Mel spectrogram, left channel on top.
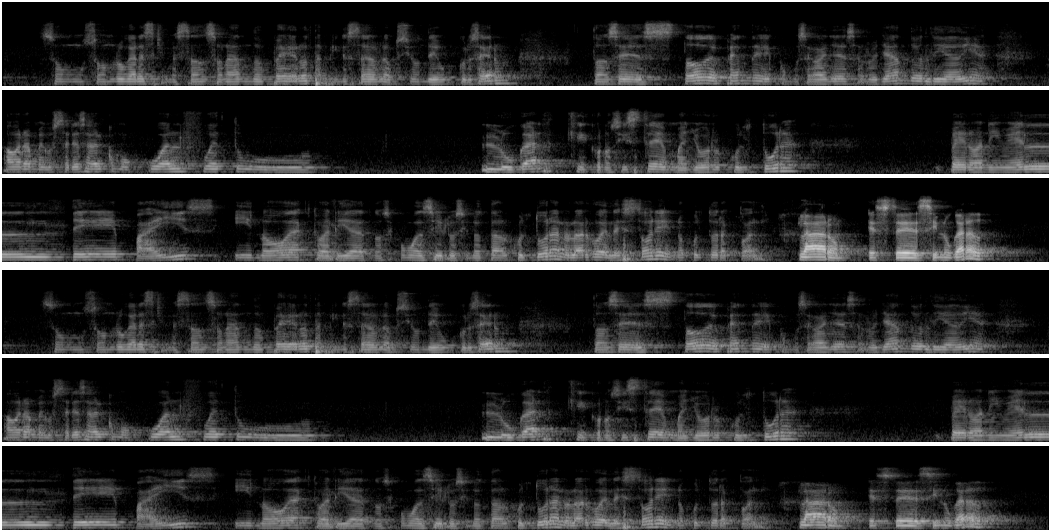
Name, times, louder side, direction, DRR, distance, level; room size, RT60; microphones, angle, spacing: voice 1, 0.4-5.6 5.9-10.2 10.5-13.6 15.3-19.0 20.0-28.9, left 1 dB, 10° left, 6 dB, 0.4 m, -32 dB
voice 2, 28.9-30.7, left 6 dB, 85° left, 12 dB, 0.4 m, -21 dB
9.0 x 3.4 x 6.2 m, 1.1 s
head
